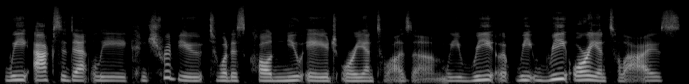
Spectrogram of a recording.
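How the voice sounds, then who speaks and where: A woman's voice: fairly low pitch, steady tone, unhurried, gravelly, fairly bright tone, no echo, clean studio sound. A woman, a therapist speaking reflectively in a casual podcast chat, often checking in with "right?". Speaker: therapist, guest.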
